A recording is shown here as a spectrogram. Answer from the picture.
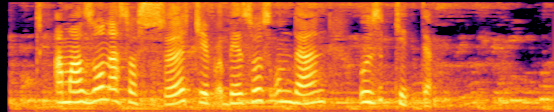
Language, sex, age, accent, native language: Uzbek, female, 19-29, Xorazm, Uzbek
